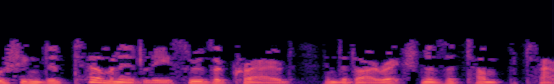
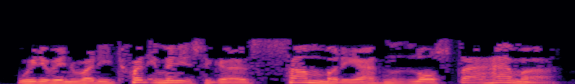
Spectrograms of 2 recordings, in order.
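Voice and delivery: plain reading voice

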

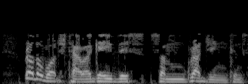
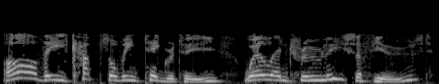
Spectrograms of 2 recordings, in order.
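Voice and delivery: slow, higher-pitched ritual chant; intoned; 7 semitones higher, slower than usual. A narrator's reading. Brother Watchtower putting the ritual question, slowly intoned. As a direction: intone each word with ceremony. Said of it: "intoned Brother Watchtower".

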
